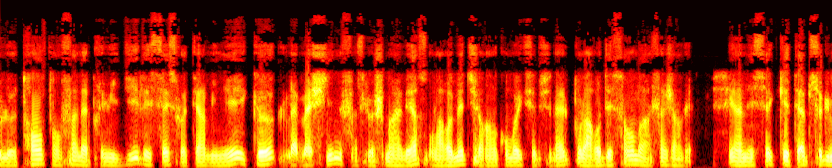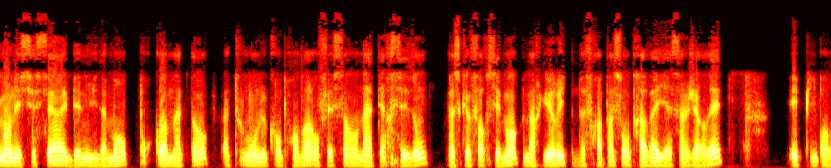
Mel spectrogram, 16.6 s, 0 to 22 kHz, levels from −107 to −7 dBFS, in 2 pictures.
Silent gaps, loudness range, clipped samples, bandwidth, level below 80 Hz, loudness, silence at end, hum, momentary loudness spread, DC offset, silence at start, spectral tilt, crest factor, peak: none; 2 LU; under 0.1%; 14 kHz; -46 dBFS; -18 LUFS; 0 s; none; 6 LU; under 0.1%; 0 s; -6.5 dB/octave; 16 dB; -2 dBFS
